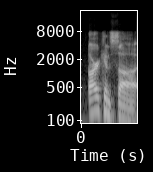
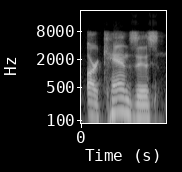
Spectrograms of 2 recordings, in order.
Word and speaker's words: Arkansas: states like well here was a good one Arkansas it's strictly prohibited to pronounce our Kansas Arkansas incorrectly what yeah apparently they take great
